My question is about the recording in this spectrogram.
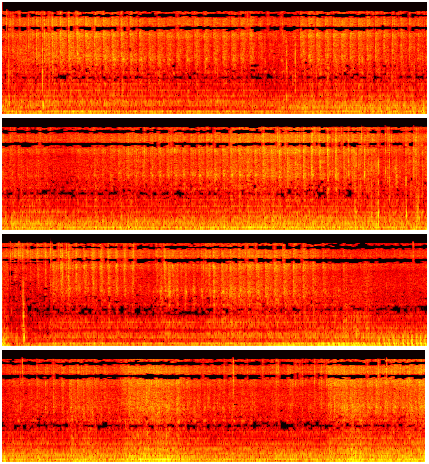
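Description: Vermeer stump grinder running under load, its cutter wheel grinding into a stump and throwing wood chips and dirt: a dense engine-and-cutting noise that swells and eases.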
